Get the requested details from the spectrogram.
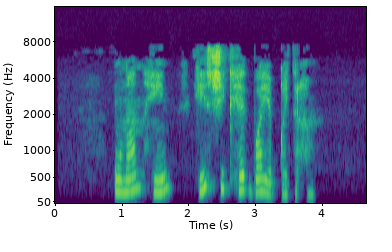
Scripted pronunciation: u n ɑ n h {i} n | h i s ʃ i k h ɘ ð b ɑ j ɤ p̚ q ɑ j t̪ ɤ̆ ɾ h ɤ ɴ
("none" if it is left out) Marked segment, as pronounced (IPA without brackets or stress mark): i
